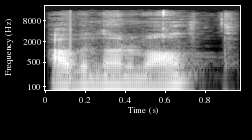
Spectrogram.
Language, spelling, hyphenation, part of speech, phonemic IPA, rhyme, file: Norwegian Bokmål, abnormalt, ab‧nor‧malt, adjective, /abnɔrˈmɑːlt/, -ɑːlt, Nb-abnormalt.ogg
- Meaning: neuter singular of abnormal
